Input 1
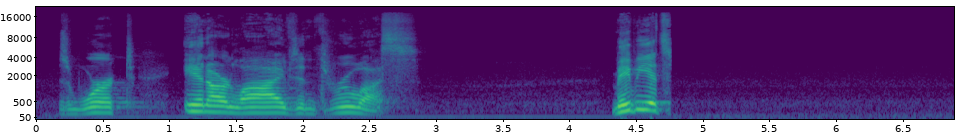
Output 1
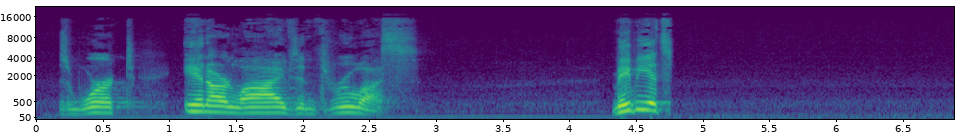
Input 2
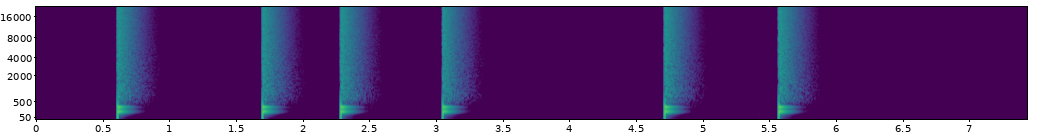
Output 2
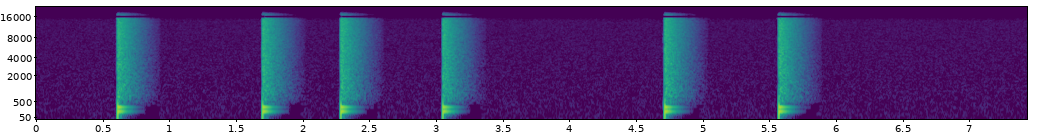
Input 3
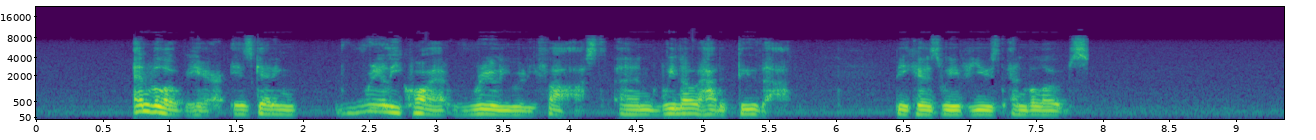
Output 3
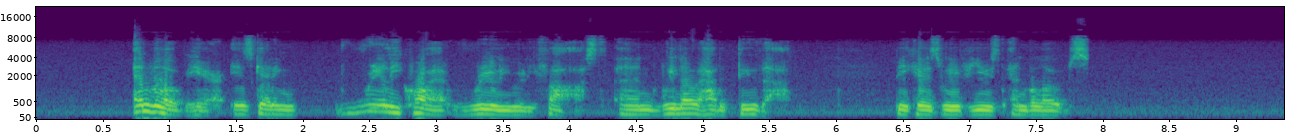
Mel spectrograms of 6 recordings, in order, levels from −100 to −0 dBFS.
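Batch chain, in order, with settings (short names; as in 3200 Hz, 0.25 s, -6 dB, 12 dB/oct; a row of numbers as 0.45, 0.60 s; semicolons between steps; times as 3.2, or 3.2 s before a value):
soft clip -8 dBFS; MP3 64 kbps 32000 Hz; match loudness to -24 LUFS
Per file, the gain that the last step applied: +9.0, +12.5, -3.0 dB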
